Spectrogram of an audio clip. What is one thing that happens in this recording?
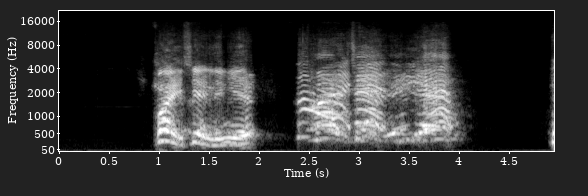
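A group of men call out a greeting together, close by.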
